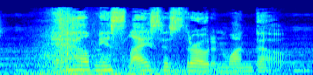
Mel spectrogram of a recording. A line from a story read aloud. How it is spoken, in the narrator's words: murmured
